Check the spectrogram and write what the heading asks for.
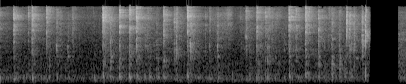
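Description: A pen scratching and tapping on paper in quick, irregular short strokes as boxes on a printed checklist are marked off. The sound cuts off abruptly just before the end.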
